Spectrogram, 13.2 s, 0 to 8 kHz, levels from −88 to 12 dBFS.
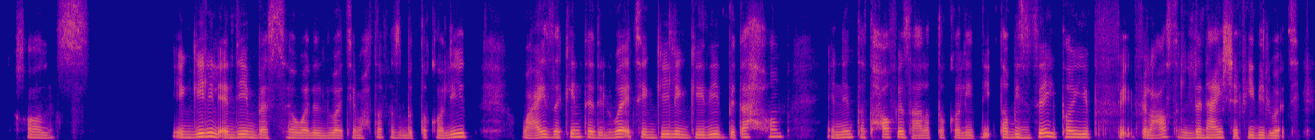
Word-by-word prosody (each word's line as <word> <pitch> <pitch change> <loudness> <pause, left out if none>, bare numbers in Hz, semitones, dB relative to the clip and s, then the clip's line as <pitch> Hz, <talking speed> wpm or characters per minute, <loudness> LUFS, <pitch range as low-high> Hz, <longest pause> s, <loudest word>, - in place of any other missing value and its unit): خالص. 150 -1 -6 0.9
الجيل 195 +7 +5
القديم 170 -4 +4
بس 150 +2 -2
هو 145 -1 0
اللي 140 0 +1
دلوقتي 140 0 -2
مُحتفِظ 150 +2 -7
بالتقاليد، 145 +6 0 0.5
وعايزك 165 +5 +1
أنت 190 -1 +1
دلوقتي 165 +2 +3
الجيل 175 +3 +1
الجديد 160 +1 +1
بتاعهم 185 +5 -1 0.5
إن 160 - -1
أنت 175 0 -1
تحافظ 170 0 0
على 135 +1 -2
التقاليد 145 +1 -5
دي، - - -4
طَب 170 0 0
إزاي 175 +6 +4
طيب 180 -2 +2
في - - -5
في - - -7
العصر 160 +4 -1
اللي 145 +2 0
أنا 155 0 0
عايشة 155 -1 +2
فيه 155 - -3
دلوقتي، 140 -2 -2
160 Hz, 145 wpm, -26 LUFS, 145-175 Hz, 0.9 s, الجيل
